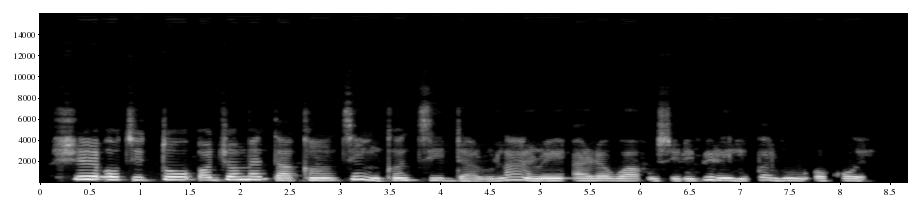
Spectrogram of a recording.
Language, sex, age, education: Yoruba, female, 15-29, tertiary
